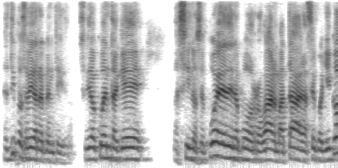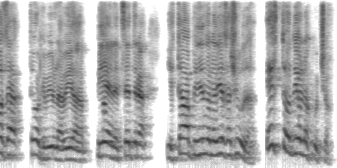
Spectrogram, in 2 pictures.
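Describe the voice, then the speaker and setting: A man teaching a conversational religious lesson as a rabbi, retelling stories with animated delivery and acted-out voices. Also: fairly high pitch, fast talker. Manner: animated storytelling, acting out voices in retold stories.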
